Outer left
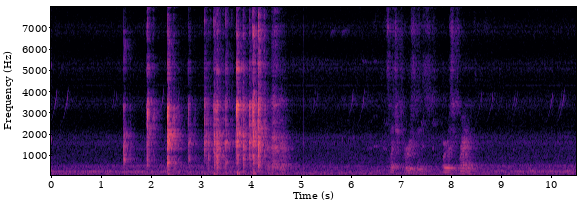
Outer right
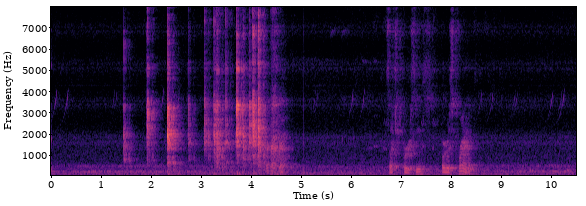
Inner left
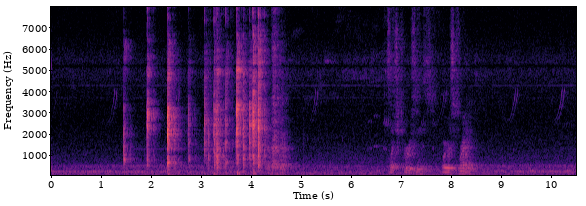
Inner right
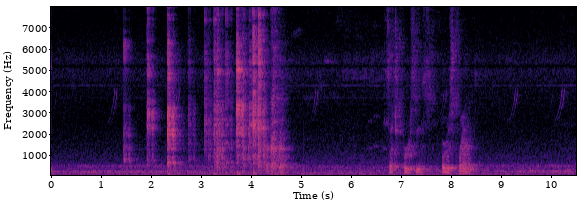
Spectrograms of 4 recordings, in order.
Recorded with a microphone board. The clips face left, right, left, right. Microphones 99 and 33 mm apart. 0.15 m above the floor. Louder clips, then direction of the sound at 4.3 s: Outer right 3 dB, inner right 4 dB; 80° right.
